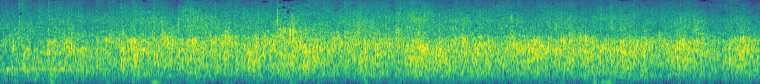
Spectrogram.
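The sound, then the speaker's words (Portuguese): A standing audience applauds Jesus during worship, a dense wash of many hands clapping at once, sustained and fairly loud throughout with no speech over it. “Pode então, dar uma salva de palmas a Jesus.”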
